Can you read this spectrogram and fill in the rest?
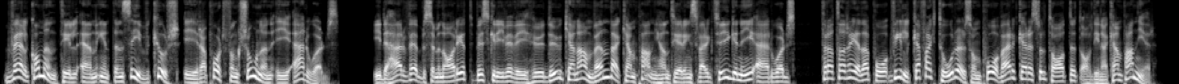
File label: se elearning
